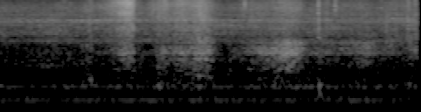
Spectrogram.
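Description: Faint, soft rustling of crocheted yarn pieces being handled and pressed together, in a few short spells over a low steady hum.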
